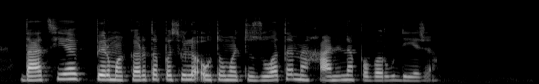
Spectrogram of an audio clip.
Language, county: Lithuanian, Vilnius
